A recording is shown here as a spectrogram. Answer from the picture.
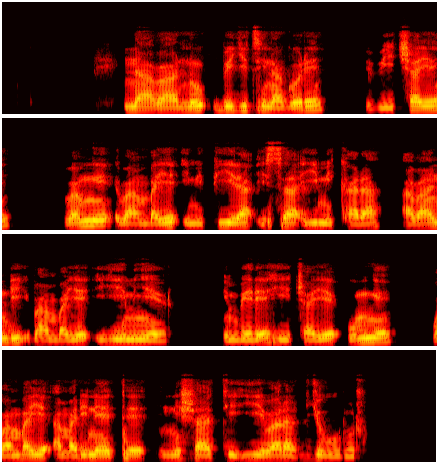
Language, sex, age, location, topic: Kinyarwanda, male, 25-35, Kigali, health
